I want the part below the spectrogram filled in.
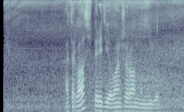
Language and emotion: Russian, neutral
